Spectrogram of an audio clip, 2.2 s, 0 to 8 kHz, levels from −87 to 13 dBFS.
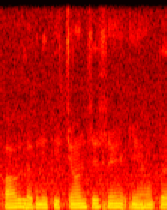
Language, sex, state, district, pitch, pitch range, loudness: Hindi, male, Maharashtra, Aurangabad, 125 Hz, 120-135 Hz, -20 LUFS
